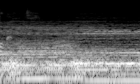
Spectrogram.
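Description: Background choral music: voices holding long, sustained chords at a steady level.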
